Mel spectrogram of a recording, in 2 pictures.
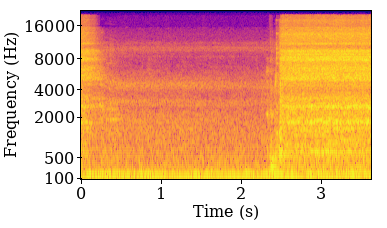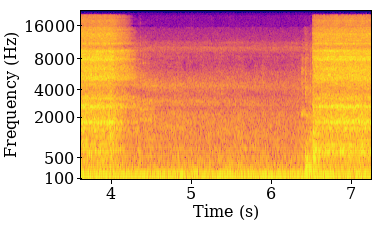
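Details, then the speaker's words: Mallard 2800 anesthesia ventilator set to 20 breaths a minute with 1.5-second inspiratory time: hissing gas bursts lasting about one and a half seconds, repeating regularly over a low hum, as the bellows deliver breaths. "so now it's pushing down for one and a half seconds"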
